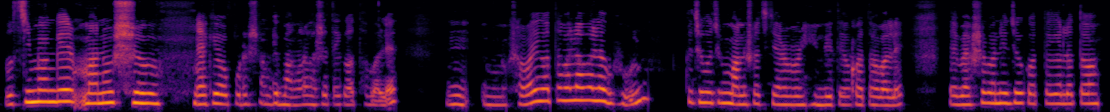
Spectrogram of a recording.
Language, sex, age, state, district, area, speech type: Bengali, female, 18-30, West Bengal, Dakshin Dinajpur, urban, spontaneous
